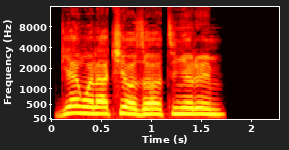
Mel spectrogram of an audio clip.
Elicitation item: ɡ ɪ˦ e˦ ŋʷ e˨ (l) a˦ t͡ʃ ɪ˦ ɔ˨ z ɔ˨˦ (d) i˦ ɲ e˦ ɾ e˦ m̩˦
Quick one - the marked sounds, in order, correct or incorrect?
correct, incorrect: t

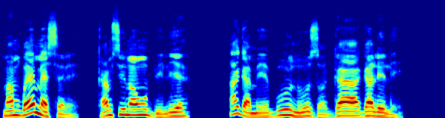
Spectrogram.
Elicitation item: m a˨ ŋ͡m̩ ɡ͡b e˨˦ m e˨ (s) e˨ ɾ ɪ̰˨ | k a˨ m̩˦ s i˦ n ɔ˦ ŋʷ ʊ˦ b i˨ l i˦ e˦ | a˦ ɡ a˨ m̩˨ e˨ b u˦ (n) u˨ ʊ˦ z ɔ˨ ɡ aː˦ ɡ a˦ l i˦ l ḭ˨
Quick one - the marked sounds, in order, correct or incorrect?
correct, correct

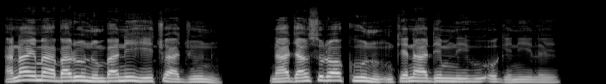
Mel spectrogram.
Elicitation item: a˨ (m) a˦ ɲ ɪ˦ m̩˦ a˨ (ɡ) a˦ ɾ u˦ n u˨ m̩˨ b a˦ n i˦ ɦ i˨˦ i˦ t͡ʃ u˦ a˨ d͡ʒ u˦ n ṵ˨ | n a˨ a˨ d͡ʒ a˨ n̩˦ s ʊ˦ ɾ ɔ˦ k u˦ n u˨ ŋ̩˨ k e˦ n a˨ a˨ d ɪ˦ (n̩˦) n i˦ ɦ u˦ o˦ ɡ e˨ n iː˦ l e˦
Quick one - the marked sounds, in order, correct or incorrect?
incorrect: n, incorrect: b, incorrect: m̩˦

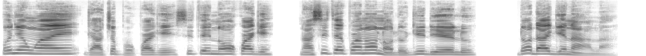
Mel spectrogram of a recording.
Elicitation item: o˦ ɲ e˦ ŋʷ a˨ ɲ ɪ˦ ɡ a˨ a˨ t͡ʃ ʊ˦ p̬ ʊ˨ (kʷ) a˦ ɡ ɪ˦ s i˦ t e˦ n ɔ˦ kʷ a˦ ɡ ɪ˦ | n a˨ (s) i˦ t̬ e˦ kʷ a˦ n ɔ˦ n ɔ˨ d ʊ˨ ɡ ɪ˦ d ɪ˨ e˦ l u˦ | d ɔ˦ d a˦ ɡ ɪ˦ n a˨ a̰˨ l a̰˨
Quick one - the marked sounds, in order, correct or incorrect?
correct, correct

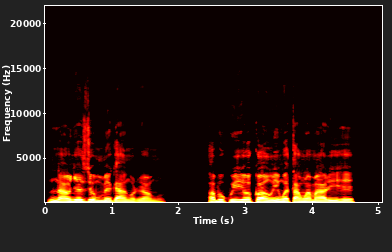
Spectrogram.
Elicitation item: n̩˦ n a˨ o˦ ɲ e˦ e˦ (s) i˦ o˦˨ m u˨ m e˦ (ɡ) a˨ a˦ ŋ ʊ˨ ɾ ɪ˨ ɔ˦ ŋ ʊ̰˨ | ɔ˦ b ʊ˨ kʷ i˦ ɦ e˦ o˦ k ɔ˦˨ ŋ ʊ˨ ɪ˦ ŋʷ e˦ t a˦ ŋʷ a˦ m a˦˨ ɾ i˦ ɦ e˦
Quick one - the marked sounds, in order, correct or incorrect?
incorrect: z, correct

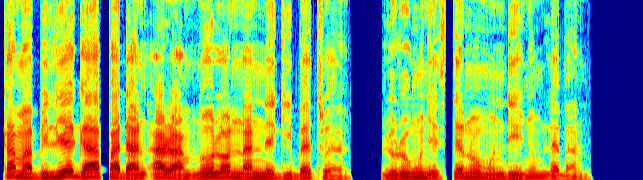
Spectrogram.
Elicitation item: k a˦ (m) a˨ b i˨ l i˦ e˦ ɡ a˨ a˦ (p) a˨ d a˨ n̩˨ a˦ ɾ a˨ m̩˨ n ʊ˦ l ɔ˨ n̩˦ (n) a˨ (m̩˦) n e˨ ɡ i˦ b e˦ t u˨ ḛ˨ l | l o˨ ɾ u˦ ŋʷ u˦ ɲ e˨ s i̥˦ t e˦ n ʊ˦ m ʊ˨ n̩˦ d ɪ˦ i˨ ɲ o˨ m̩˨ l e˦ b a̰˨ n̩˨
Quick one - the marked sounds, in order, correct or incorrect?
correct, correct, correct, incorrect: n̩˦

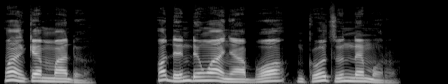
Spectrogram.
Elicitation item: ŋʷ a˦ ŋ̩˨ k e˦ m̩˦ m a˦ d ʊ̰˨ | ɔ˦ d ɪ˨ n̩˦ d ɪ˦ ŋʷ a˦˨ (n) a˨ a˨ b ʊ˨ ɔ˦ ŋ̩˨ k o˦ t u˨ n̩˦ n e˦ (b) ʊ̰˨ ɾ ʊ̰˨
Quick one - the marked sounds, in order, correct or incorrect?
incorrect: ɲ, incorrect: m

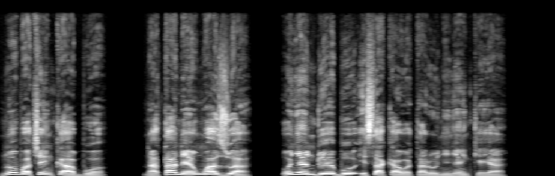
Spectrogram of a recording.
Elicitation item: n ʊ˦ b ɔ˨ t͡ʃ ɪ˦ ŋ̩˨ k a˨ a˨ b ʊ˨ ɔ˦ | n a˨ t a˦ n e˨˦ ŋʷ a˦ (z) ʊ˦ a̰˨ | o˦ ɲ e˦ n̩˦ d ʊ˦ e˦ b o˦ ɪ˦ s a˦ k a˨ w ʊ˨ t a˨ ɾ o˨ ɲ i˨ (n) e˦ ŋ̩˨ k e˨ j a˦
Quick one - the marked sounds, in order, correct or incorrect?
correct, incorrect: ɲ

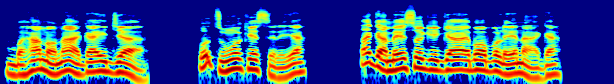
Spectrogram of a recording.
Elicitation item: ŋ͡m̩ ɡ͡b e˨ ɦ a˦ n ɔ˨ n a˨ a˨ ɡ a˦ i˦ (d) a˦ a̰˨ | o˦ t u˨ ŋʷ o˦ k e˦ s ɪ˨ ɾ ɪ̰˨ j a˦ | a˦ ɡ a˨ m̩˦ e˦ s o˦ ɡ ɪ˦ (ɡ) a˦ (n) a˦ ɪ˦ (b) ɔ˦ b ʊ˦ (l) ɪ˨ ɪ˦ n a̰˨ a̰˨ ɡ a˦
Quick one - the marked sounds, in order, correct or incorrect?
incorrect: d͡ʒ, correct, incorrect: none, correct, correct

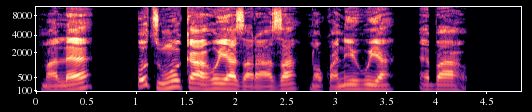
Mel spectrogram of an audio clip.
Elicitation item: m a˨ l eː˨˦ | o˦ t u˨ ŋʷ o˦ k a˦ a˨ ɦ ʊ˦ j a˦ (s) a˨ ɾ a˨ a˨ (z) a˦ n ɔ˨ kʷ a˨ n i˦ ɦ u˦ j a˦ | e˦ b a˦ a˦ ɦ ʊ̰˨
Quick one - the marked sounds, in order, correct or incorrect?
incorrect: z, correct

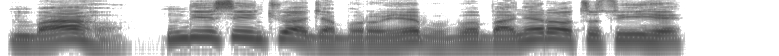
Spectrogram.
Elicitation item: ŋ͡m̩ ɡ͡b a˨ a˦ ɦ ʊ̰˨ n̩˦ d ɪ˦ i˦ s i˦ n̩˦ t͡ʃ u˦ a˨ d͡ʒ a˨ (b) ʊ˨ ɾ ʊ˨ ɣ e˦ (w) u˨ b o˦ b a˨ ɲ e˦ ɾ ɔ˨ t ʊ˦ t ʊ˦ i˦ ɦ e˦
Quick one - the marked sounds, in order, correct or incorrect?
correct, incorrect: b

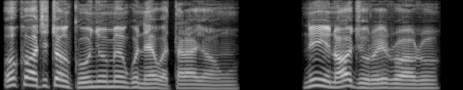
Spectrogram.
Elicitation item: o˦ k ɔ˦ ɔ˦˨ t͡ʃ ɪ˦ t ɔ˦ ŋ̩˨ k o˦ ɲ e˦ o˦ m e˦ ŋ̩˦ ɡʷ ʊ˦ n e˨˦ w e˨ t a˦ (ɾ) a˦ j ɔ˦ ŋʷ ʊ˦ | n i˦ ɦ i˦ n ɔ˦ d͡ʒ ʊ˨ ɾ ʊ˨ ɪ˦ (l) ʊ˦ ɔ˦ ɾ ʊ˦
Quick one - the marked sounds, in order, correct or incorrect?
correct, incorrect: ɾ

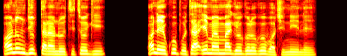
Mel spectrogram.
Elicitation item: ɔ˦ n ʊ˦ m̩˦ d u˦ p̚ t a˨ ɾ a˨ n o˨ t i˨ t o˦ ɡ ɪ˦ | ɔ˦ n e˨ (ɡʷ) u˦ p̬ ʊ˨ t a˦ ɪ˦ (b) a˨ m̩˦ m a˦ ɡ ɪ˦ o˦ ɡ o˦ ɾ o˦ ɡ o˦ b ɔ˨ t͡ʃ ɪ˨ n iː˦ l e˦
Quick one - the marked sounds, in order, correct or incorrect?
incorrect: kʷ, incorrect: m

